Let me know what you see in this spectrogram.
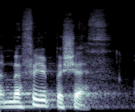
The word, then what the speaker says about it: Mephibosheth: Remember when, and Guy spoke to us a few weeks ago about this, remember when Mephibosheth,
